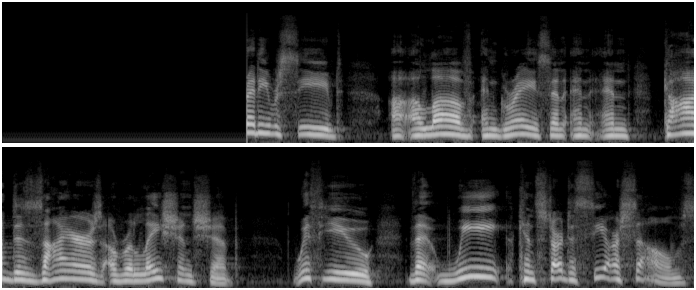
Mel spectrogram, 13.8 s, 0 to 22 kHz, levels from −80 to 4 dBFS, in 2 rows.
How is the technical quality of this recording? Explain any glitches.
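The recording has one glitch, at the very start. From 0 to 2.44 s there is an audio dropout to a faint residue. The signal path likely lost its source while the input stayed live, leaving only hum about 45 dB down until speech returns abruptly at "received a a love".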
